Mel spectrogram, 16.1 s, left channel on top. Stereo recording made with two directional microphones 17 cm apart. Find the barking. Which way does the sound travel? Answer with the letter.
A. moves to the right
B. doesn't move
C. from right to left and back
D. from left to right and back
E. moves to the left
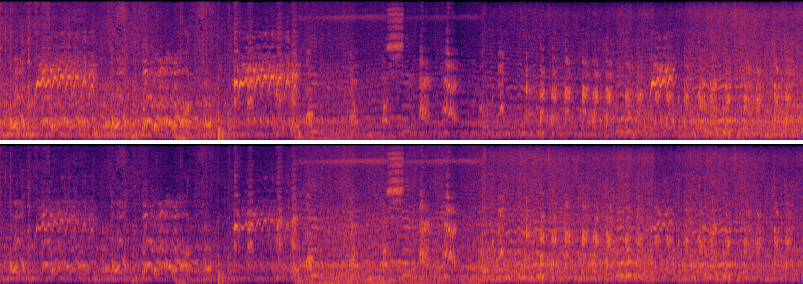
D.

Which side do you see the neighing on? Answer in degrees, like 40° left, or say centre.
50° left.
